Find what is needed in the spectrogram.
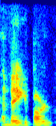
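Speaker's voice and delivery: put-on understated Southern-accented politeness. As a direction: answer with a mild Southern accent. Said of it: "developed a Southern accent".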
